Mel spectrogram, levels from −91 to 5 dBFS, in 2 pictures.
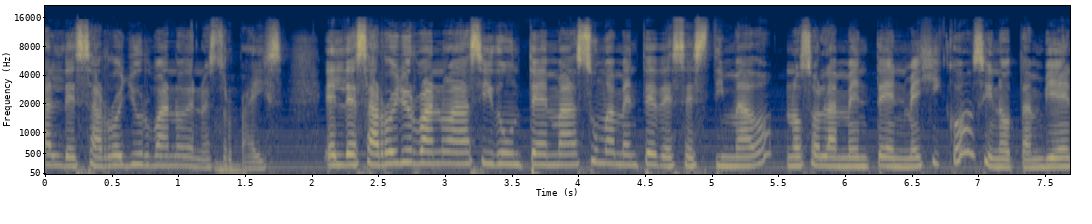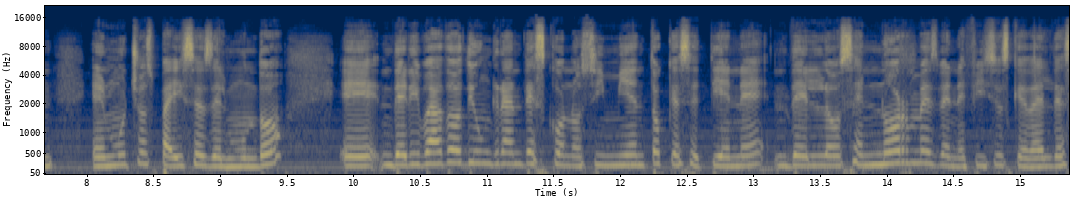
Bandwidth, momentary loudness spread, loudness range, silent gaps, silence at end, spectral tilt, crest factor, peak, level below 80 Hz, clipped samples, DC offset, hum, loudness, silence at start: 16 kHz; 11 LU; 3 LU; none; 0 s; -1.5 dB/octave; 24 dB; -2 dBFS; -50 dBFS; under 0.1%; under 0.1%; none; -23 LUFS; 0 s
